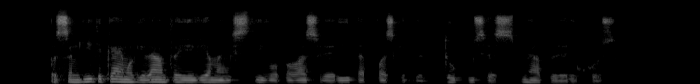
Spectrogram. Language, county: Lithuanian, Vilnius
